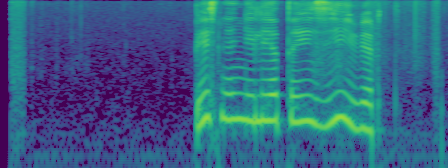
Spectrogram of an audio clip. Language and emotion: Russian, positive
